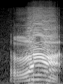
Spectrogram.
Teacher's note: रा इसको लुंठित और प्रकंपित कहते हैं, और इसका उच्चारण कहां से होता है मूर्धा से।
